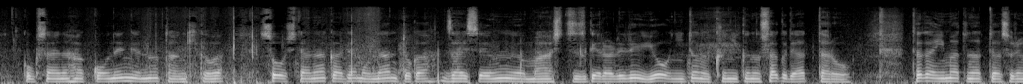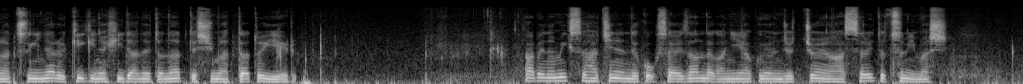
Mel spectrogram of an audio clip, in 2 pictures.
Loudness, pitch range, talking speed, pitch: -18 LUFS, 130-145 Hz, 310 characters per minute, 135 Hz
